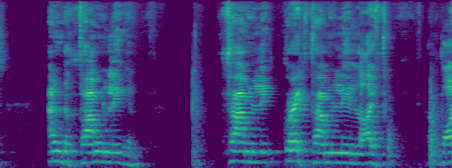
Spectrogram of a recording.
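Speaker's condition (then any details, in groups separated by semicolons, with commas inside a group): Traumatic brain injury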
